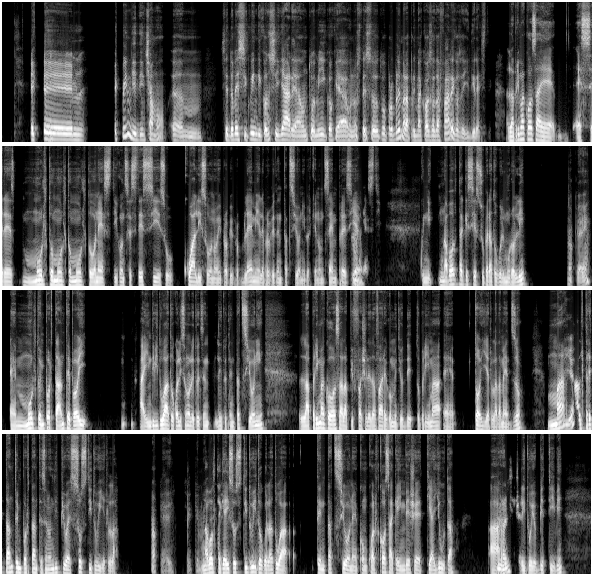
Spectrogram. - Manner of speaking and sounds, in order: tapping
- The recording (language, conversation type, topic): Italian, podcast, Hai qualche regola pratica per non farti distrarre dalle tentazioni immediate?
